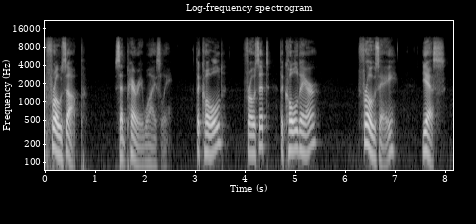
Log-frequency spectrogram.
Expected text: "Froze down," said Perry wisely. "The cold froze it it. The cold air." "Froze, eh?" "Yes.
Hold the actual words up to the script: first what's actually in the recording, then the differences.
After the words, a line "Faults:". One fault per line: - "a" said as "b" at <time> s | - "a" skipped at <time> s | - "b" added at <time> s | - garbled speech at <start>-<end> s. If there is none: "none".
"Froze up," said Perry wisely. "The cold froze it. The cold air." "Froze, eh?" "Yes.
Faults:
- "down" said as "up" at 0.4 s
- "it" skipped at 4.5 s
